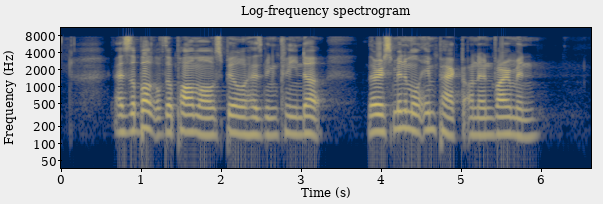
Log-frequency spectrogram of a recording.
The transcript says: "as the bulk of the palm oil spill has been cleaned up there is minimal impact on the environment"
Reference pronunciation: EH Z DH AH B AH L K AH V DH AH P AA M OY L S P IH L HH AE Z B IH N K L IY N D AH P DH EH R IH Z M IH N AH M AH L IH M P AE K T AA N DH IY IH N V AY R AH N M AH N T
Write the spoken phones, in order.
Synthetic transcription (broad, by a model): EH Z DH AH B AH K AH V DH AH P AA M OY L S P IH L HH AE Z B IH N K L IY N D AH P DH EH R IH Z M IH N AH M AH L IH M P AE K T AA N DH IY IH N V AY R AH N M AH N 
